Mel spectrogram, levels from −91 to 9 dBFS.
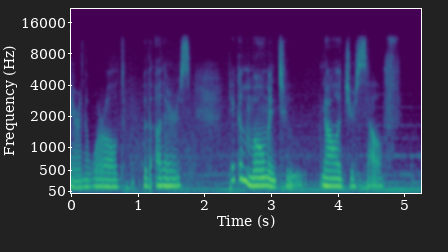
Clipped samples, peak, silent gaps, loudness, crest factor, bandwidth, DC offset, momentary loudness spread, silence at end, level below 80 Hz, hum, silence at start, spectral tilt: under 0.1%; -6 dBFS; none; -23 LUFS; 16 dB; 11.5 kHz; under 0.1%; 19 LU; 0 s; -46 dBFS; none; 0 s; -7.5 dB/octave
